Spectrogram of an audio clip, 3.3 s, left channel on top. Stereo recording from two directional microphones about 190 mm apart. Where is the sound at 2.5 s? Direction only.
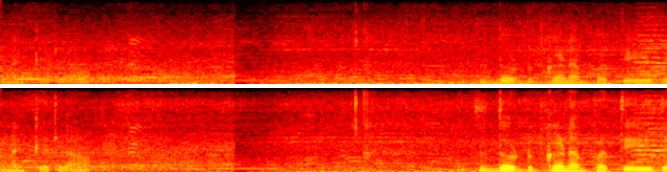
30° right (ahead or behind).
